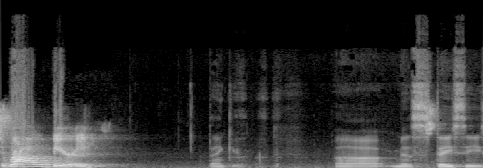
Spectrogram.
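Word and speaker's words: Rauh-Bieri: yes chairman I'm here how do you say your name ma'am it's Ral beer thank you uh Miss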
